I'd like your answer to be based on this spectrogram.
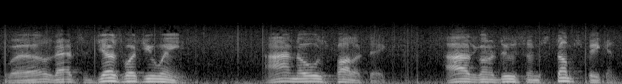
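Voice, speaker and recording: A low-pitched, blustering know-it-all lays down his opinions in a 1920s radio comedy. He is pompous and muddle-headed, with folksy, ungrammatical speech. The sound is a dull old recording with faint hiss. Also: animated, a little slow, fairly bright tone.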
